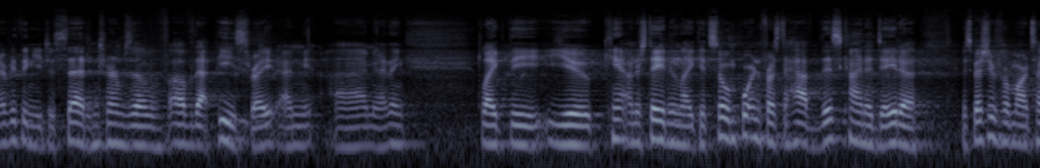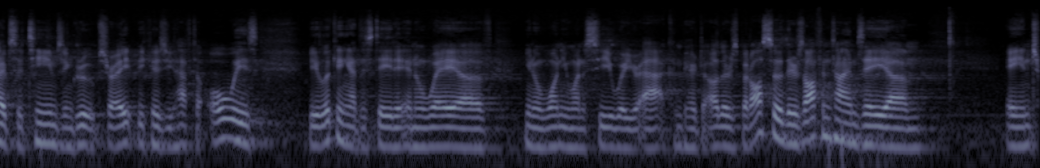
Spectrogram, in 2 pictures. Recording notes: This session was recorded at DPHARM 2022.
